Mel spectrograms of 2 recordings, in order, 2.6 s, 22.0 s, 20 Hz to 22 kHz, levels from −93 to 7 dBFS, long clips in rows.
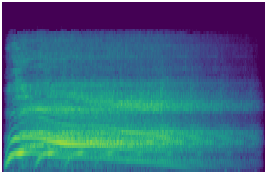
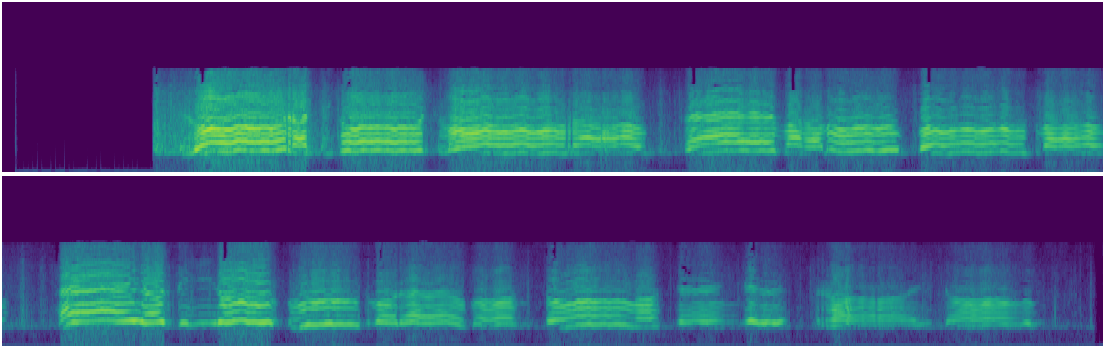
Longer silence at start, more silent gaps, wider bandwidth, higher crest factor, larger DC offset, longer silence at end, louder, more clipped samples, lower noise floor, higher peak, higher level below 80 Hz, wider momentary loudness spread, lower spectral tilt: second, 0.05 s vs 1.5 s; neither; first, 12 kHz vs 5.2 kHz; about the same, 14 dB vs 18 dB; neither; second, 0.3 s vs 0.7 s; about the same, -16 LUFS vs -18 LUFS; neither; second, -42 dBFS vs -57 dBFS; second, -4 dBFS vs 0 dBFS; about the same, -64 dBFS vs -64 dBFS; about the same, 17 LU vs 18 LU; about the same, -3 dB/octave vs -3.5 dB/octave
